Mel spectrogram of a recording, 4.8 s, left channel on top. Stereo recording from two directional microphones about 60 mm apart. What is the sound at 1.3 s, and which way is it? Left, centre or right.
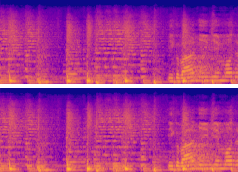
Music, right.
